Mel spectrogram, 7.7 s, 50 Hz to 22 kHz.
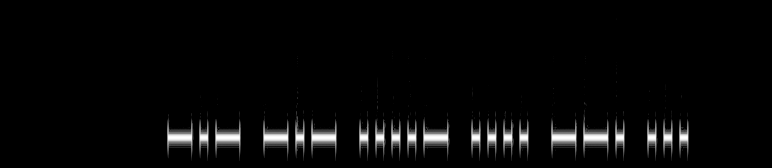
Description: Morse code, heard as a keyed tone, about 17 wpm, 700 Hz. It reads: KK4HGS
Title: Speed Racing - USA 2x3 Call Signs 15wpm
